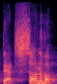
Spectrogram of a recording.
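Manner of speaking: hammed-up angry driver, breaking into a laugh; mock road rage. Driver cut off in traffic, mock furious. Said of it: "they get completely angry".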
